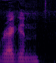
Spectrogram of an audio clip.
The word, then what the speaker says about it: Reagan: Reagan, Reagan, Reagan, tut mir leid, falsch ausgesprochen. Reagan.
